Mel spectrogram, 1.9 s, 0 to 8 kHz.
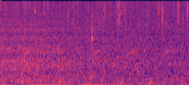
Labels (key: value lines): label: biophony
recorder: SoundTrap 500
